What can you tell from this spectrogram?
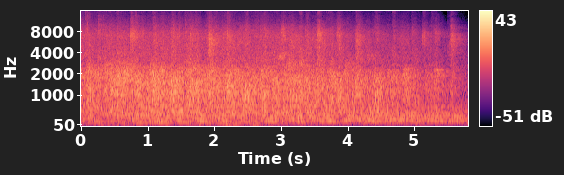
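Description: Audience applauding, with background music playing underneath.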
